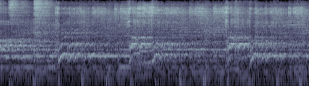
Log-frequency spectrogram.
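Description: A woman singing a pop song into a microphone over an amplified backing track with a steady beat. She holds long notes, sliding up into each new phrase about every two seconds.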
